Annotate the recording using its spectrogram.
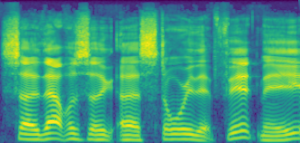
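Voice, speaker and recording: Here a man talks with a strong southwest Virginia accent. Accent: heavy southwest Virginia. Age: 60s. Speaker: retired undercover police officer. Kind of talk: interview storytelling. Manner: casual, conversational.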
